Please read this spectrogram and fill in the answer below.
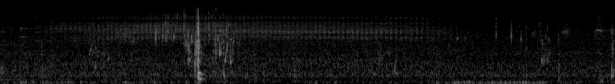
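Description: A paddle working the water beside a canoe, with faint trickling and sloshing. About two seconds in there is one sharp knock, the loudest sound.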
